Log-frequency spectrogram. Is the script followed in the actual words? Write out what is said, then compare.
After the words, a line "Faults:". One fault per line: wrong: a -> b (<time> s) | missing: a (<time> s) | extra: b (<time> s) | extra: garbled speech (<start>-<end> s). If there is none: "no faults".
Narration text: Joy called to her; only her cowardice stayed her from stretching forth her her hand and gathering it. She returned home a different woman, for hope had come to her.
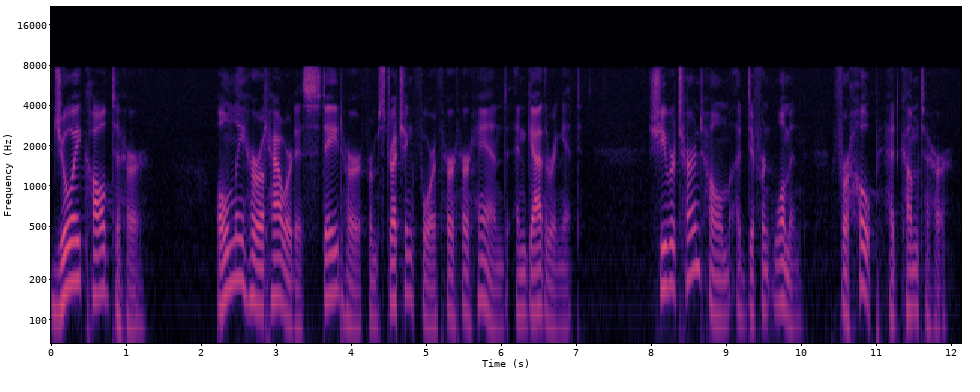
Joy called to her; only her cowardice stayed her from stretching forth her her hand and gathering it. She returned home a different woman, for hope had come to her.
Faults:
no faults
